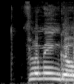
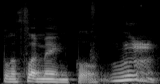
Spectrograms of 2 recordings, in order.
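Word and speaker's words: flamenco: Um uh he says, "Oh, you um flamingo man." It's a flamnco. It's pronounced flamnco.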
